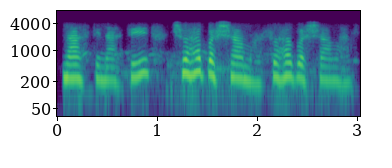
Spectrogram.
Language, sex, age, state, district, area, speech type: Sanskrit, female, 18-30, Karnataka, Dharwad, urban, conversation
